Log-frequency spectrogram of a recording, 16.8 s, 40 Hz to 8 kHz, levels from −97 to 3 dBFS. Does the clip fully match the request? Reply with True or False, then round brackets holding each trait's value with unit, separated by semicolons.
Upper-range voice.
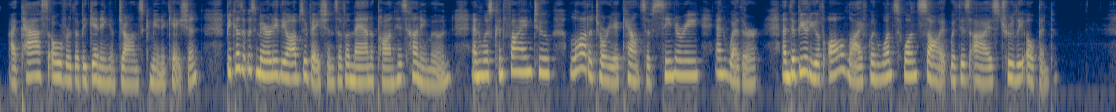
True (200 Hz)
